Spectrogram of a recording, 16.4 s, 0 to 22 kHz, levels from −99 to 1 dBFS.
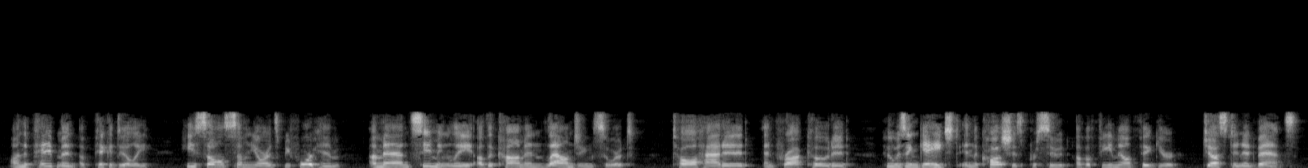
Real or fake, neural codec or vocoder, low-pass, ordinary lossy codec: fake; codec, 24 kHz, 6 kbps, HILCodec; 7.2 kHz; MP3, 48 kbps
